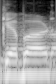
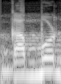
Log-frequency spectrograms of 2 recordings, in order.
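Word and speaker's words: cupboard: They were filled with কেবার্ড and book selves, উচ্চারণ লক্ষ্য করো, কাপবোর্ড নয় কেবার্ড।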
